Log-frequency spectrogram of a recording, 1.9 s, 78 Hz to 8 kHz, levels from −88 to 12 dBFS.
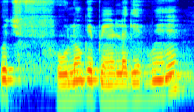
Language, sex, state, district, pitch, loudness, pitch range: Hindi, male, Punjab, Pathankot, 140 Hz, -16 LUFS, 125-150 Hz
